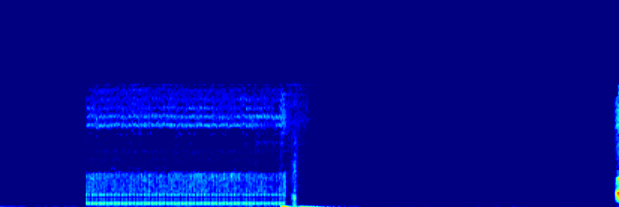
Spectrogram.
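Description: A steady, buzzy telephone tone holds for about two seconds, then cuts off with a low clunk like a handset being set down, followed by silence and a brief sound at the end.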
